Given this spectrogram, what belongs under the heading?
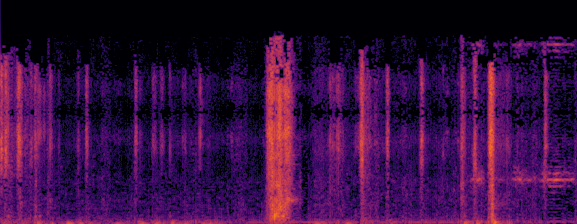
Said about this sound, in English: Who is typing there? I think it's such a... No, this is typing. Okay. From the mic of the laptop. Somebody doesn't use a headset.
